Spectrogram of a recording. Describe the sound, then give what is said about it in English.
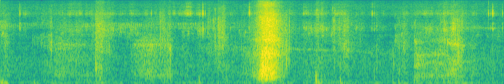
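Footsteps on a trail, a steady walking rhythm of soft crunching scuffs with one louder crunch near the middle, with no talking. “God, I've been walking forever. I don't even know where the hell I'm at. I don't know if I'm ever going to get out of this trail.”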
